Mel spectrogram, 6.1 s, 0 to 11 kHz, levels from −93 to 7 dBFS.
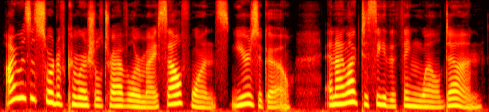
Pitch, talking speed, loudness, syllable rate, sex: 215 Hz, 175 wpm, -18 LUFS, 4.8 syllables/s, female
